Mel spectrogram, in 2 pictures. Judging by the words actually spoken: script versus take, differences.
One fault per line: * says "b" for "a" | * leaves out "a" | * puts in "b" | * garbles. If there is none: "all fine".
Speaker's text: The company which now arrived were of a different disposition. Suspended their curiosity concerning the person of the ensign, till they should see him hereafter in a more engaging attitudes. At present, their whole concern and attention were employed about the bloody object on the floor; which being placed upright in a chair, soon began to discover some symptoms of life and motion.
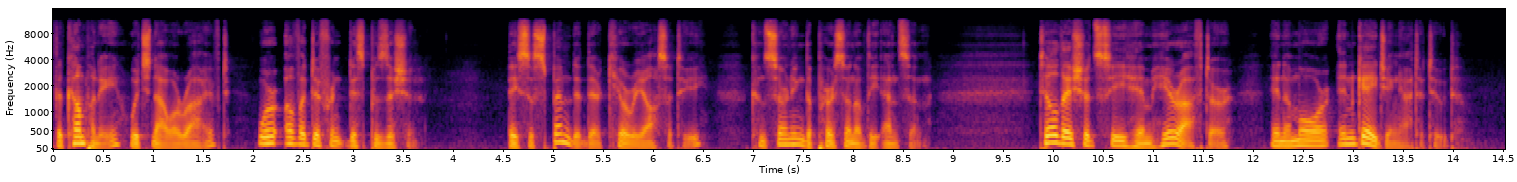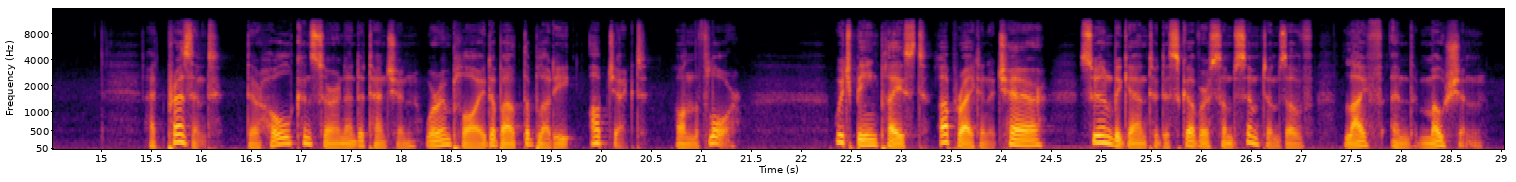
* puts in "They"
* says "attitude" for "attitudes"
